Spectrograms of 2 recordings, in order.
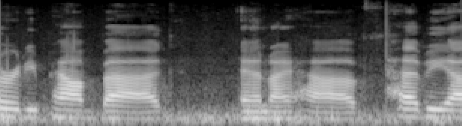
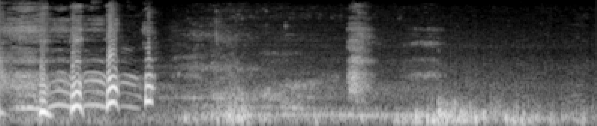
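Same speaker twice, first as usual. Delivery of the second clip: high breathy laugh. Real, not acted. Laughing while riding.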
